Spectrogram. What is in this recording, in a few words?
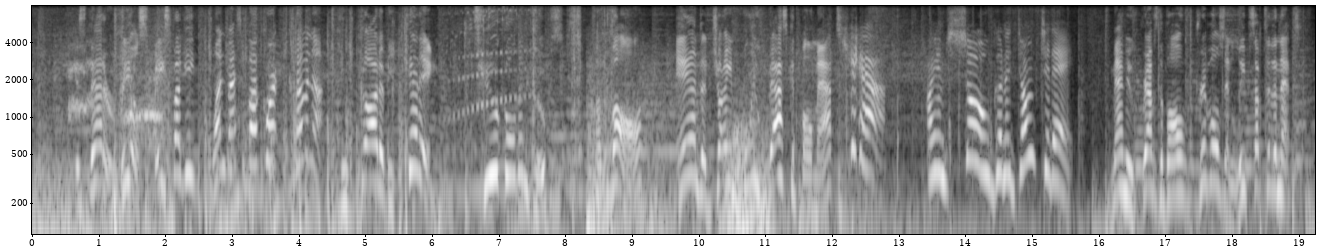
Animation US; voix-off; Super Wings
